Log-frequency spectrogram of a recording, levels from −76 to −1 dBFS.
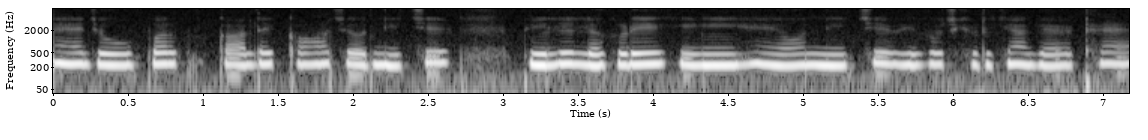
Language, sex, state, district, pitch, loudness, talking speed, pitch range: Hindi, female, Chhattisgarh, Sukma, 235 Hz, -14 LUFS, 150 wpm, 230-245 Hz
